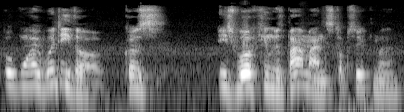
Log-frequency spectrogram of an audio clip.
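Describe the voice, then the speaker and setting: A man's voice: sits high, expressive, moderate pace, darkish tone, slightly rough. A man co-hosting a casual film podcast, blunt and teasing, with plenty of swearing. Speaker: podcast co-host. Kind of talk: casual banter about films.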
